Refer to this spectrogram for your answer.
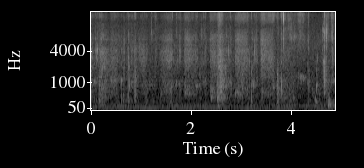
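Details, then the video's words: Pet dog named Lucy eating roast beef indoors in a small room: wet, irregular crunching and biting clicks scattered across a quiet background, with a few sharper snaps near the middle and end. "Dog Eating Roast Beef"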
